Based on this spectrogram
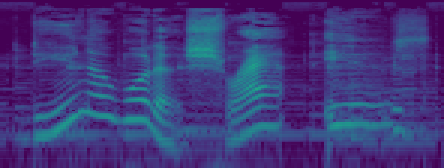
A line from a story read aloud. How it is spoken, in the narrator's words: the old woman looked cautiously around and said softly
